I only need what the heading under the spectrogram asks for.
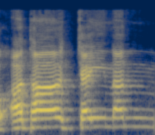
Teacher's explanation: न पर जो अनुस्वार है उसका उच्चारण हमें न ले आना है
